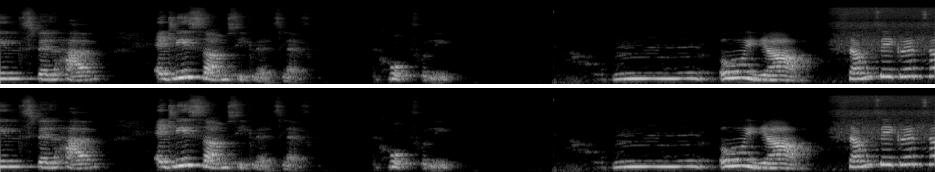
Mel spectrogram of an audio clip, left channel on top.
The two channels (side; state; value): both; identical; correlation 1.00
